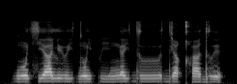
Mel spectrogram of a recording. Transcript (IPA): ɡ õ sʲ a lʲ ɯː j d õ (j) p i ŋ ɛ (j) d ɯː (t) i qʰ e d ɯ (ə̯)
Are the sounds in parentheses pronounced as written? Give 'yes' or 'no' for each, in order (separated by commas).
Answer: yes, yes, no, no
